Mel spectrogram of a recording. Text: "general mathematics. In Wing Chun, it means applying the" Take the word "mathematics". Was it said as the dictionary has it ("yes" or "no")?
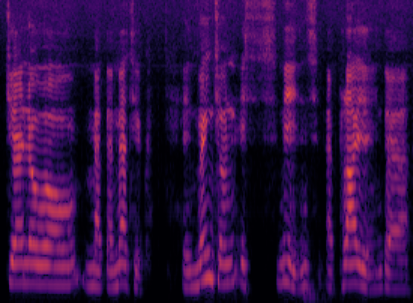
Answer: no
